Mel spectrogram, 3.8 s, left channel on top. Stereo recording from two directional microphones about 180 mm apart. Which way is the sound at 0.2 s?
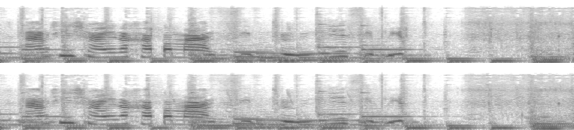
15° left (ahead or behind).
